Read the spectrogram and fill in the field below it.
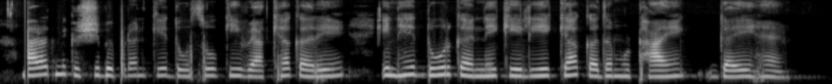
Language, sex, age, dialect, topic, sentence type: Hindi, female, 25-30, Hindustani Malvi Khadi Boli, agriculture, question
